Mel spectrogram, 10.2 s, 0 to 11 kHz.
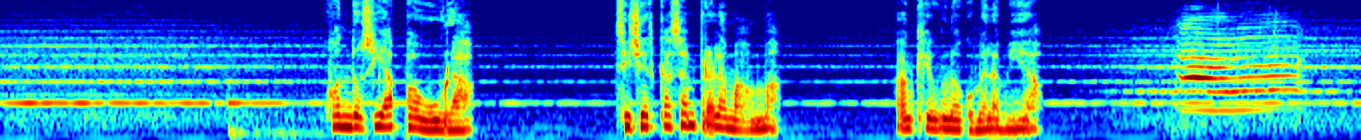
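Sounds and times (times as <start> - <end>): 
speech: 2.5 - 3.6, 4.6 - 5.9, 6.7 - 7.9
cat meowing from a corridor: 8.7 - 9.9.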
